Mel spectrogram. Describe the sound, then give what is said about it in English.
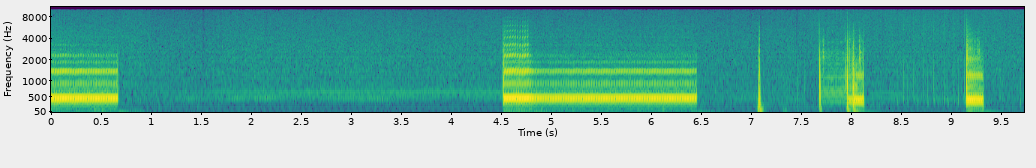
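A steady dial tone on a University Centrex trunk that has been flashed off sounds briefly, cuts off, then returns for about two seconds before a series of short clicks and tone bursts as the line times out. No one speaks. “And second, flashing off the University Centrex trunk and letting it time out.”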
